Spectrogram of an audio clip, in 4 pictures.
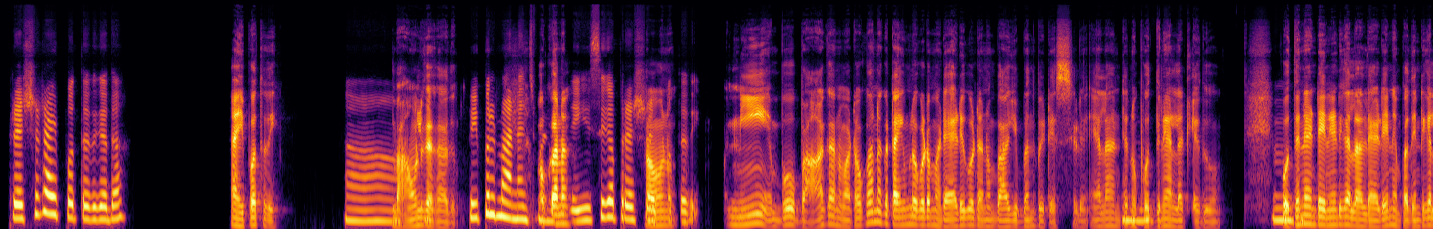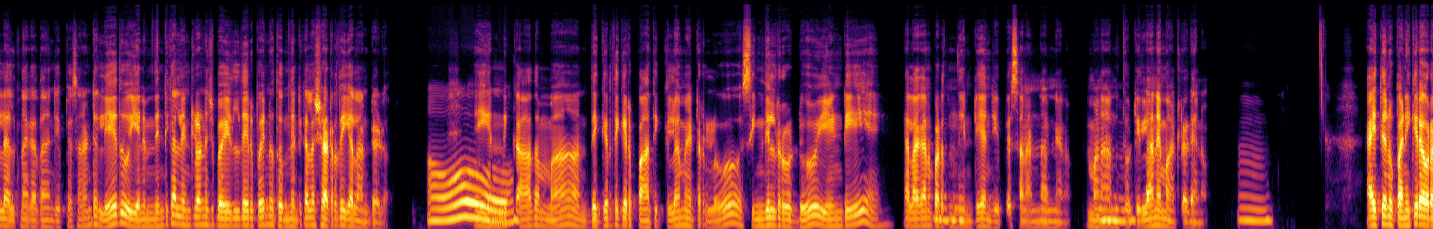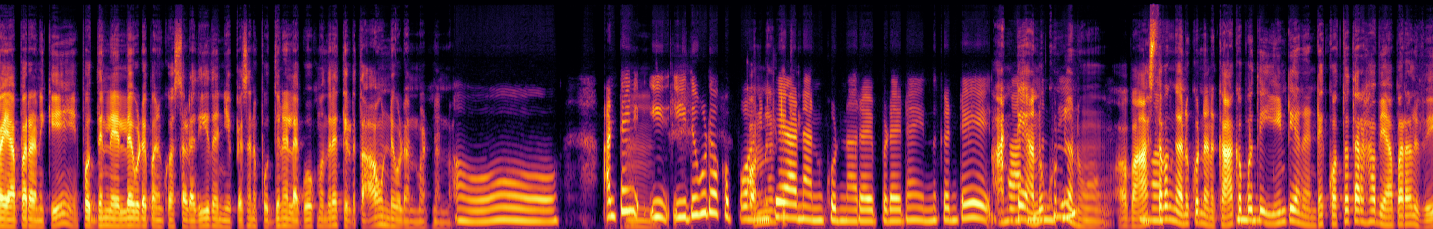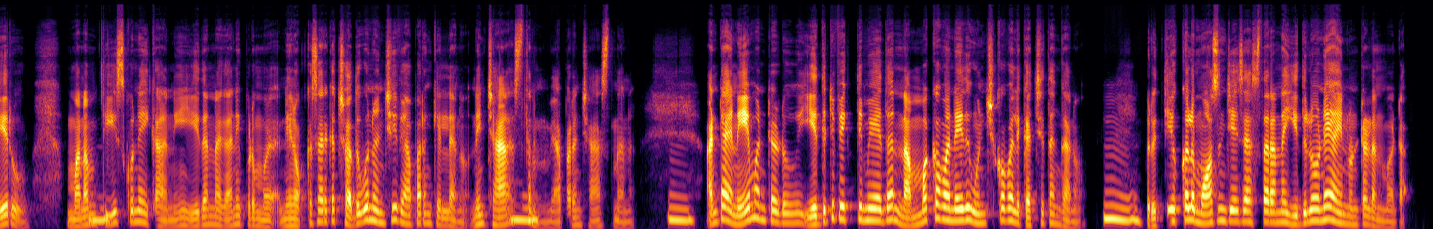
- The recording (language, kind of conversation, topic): Telugu, podcast, నీవు అనుకున్న దారిని వదిలి కొత్త దారిని ఎప్పుడు ఎంచుకున్నావు?
- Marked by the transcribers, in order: in English: "ప్రెషర్"; other background noise; in English: "పీపుల్"; in English: "ఈసీగా"; in English: "డ్యాడీ"; in English: "డ్యాడీ"; in English: "షట్టర్"; in English: "సింగిల్"; lip smack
